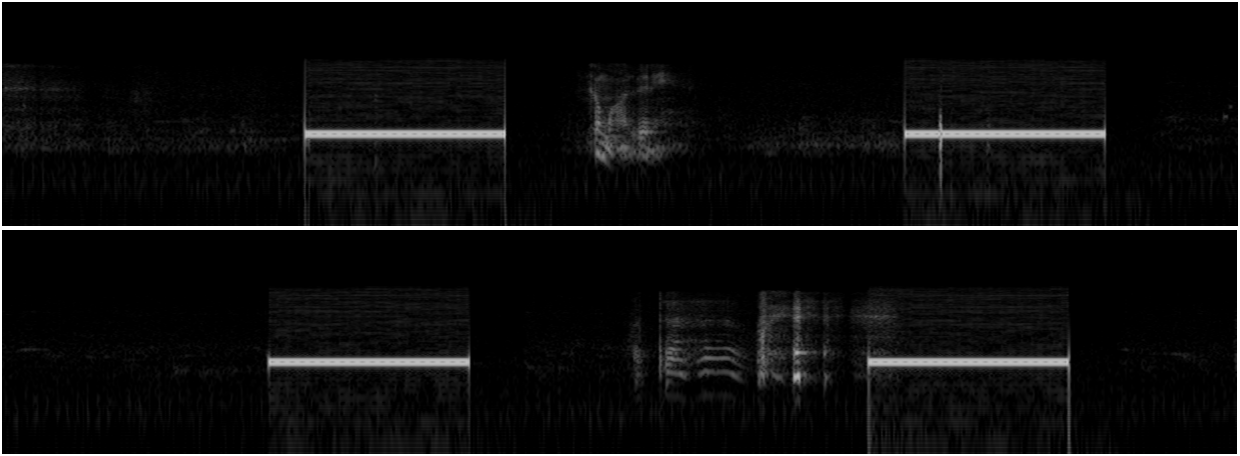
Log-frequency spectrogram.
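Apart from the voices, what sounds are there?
telephone ringing tone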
